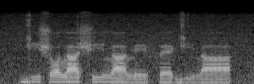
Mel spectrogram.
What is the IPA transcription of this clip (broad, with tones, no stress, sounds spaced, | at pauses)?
ɡ i˦ ʃ ɔ˦ l a˦ ʃ i˦ l a˧ l e˨ f ɛ˧ ɡ i˨ l a˧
